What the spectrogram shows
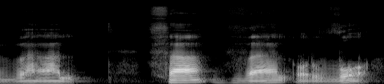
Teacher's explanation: Next word ہے ذال، یہ ثا، ذال اور ضا، تو ضا جو ہے ضا، یہ ثا، ذال اور ضا ان کا ایک ہی مخرج ہے، لیکن ذال کو بھی ثا کی طرح نرمی کے ساتھ بغیر سیٹی کی آواز نکالے، سکار کے بغیر ہم ادا کریں گے ذال، ثا، ذال اور ضا۔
